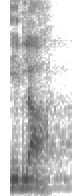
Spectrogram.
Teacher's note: الا، لام پر کھڑا زبر ہے، کھڑا زبر قائم مقام الف مدہ کے 1 الف کے برابر کھینچ کے پڑھیں گے.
